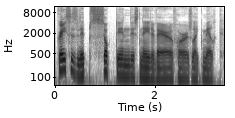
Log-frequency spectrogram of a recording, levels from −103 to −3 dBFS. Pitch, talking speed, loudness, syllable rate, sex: 105 Hz, 195 wpm, -22 LUFS, 4.6 syllables/s, male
